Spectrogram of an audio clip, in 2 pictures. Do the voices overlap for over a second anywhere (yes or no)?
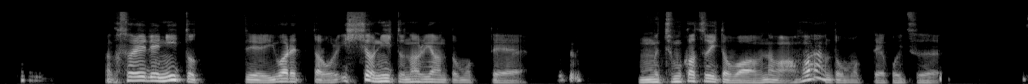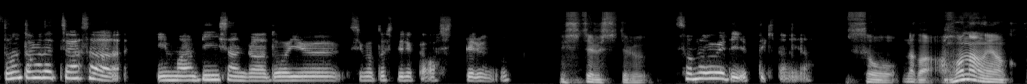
no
